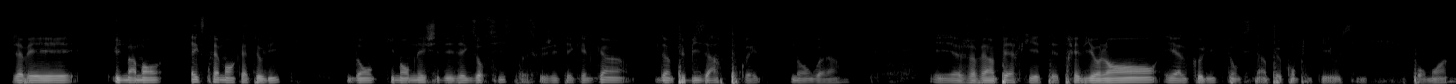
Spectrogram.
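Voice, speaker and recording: A dark, mellow voice speaks at a moderate pace in a flat monotone, with long pauses coming often. The sound is dry and close, with no echo. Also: man, very deep, low pitch for a man. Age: 60s. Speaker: esoteric lecturer. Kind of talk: lecture. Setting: stage with audience. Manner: halting.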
